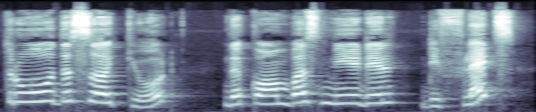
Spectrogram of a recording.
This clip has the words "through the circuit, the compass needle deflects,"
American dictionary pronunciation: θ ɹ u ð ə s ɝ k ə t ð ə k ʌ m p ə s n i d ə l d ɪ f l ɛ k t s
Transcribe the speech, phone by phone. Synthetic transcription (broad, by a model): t ɹ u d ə s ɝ k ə t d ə k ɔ m b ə s n i d ə l d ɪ f l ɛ k t s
